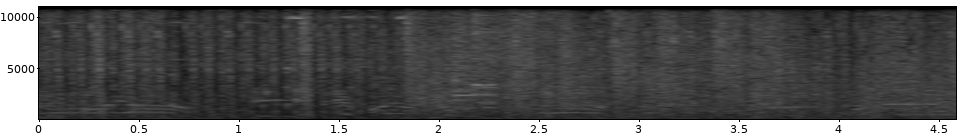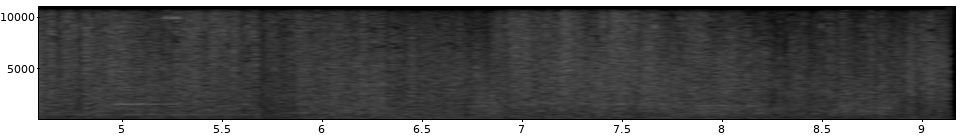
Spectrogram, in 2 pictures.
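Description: Grenades thrown at tanks in the Army Men of War battle simulation go off in dense, overlapping blasts and rattling gunfire, a constant loud barrage of battlefield chaos with faint voices under it.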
